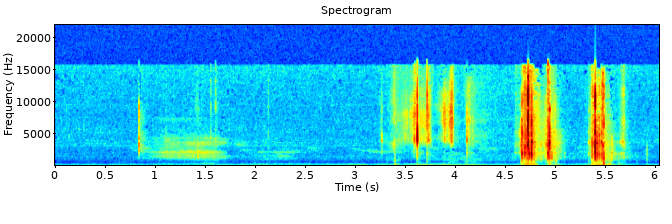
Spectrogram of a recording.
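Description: Clear plastic crinkling and clicking as it is handled close to the microphone: a few light clicks, then two short, loud crackles less than a second apart near the end.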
